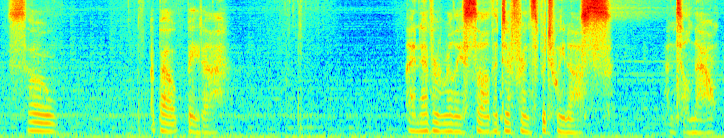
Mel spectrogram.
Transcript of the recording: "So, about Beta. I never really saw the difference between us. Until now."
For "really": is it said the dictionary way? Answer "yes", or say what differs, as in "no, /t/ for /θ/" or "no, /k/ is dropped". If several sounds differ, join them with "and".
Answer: yes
